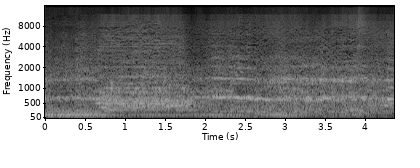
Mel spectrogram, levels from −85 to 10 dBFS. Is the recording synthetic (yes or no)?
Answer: yes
